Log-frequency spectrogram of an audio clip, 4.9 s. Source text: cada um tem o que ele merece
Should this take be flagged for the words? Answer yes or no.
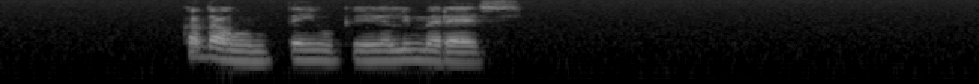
no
